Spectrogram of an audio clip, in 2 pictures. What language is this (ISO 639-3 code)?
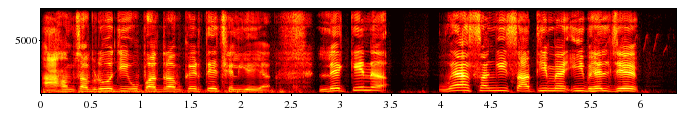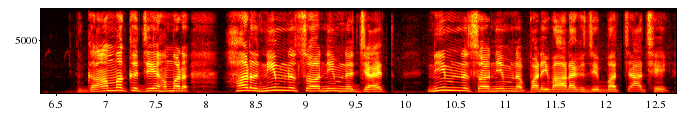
mai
